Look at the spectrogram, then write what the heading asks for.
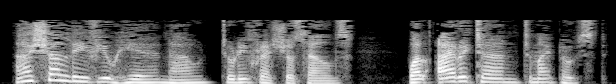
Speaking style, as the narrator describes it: Audrey said in his musical voice

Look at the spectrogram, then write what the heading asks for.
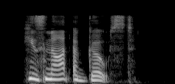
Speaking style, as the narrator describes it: I snapped

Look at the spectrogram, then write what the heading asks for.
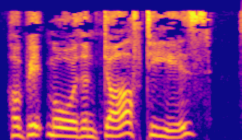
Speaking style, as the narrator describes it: snorted

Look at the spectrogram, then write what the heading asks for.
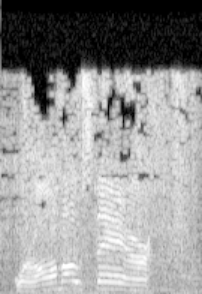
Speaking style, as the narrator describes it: Han hollered

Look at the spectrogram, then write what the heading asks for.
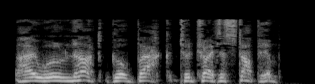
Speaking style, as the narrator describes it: he stated firmly

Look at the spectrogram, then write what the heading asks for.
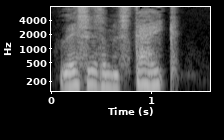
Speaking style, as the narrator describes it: Brutal said in a hissy little voice

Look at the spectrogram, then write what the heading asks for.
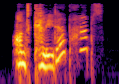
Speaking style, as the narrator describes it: she said in a puzzled voice

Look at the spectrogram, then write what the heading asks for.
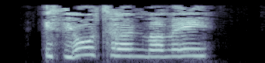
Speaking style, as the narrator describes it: Jamie squeaked

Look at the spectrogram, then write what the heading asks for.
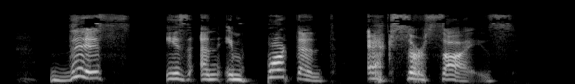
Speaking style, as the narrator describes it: shouted Marcia

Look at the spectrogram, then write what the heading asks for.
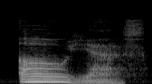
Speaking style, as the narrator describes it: a sad sigh

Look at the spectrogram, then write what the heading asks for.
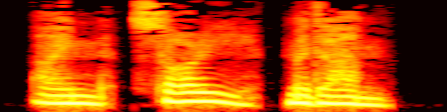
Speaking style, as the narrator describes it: he said softly

